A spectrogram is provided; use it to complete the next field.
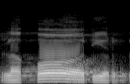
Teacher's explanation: karena di akhir ayat maka ro-nya ini disukunkan maka hukumnya tarkik, ro tipis.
